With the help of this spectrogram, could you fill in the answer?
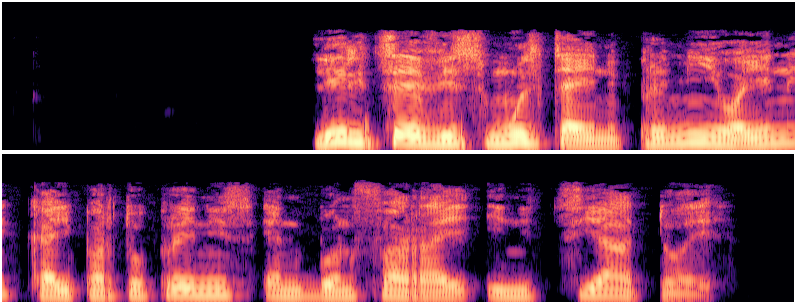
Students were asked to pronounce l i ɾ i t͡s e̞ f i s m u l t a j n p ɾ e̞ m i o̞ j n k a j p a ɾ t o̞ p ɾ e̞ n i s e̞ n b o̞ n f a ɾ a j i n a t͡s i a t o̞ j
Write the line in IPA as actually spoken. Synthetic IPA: l i ɾ i t͡s e̞ v i s m u l t a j n p ɾ e̞ m i o̞ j n k a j p a ɾ t o̞ p ɾ e̞ n i s e̞ n b o̞ n f a ɾ a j i n i t͡s i a t o̞ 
